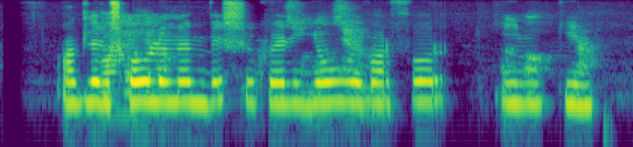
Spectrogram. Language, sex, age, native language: Icelandic, male, 13, Icelandic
